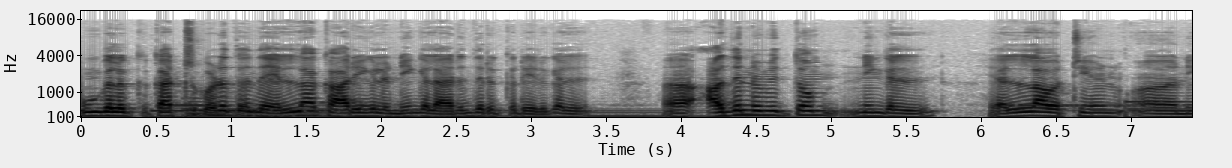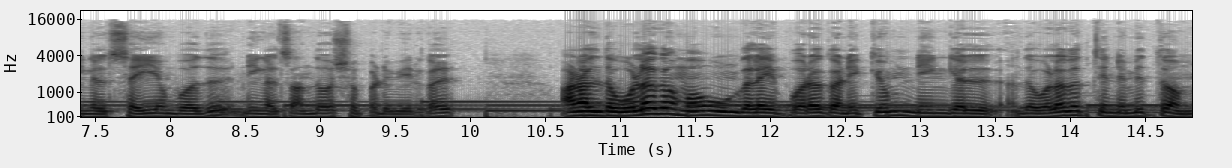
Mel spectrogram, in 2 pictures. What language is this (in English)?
Tamil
